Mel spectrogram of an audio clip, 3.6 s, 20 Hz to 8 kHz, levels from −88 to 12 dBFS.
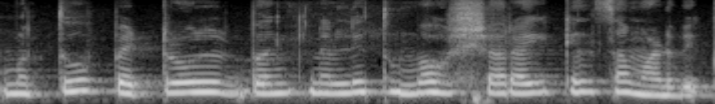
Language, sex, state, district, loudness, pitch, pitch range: Kannada, female, Karnataka, Belgaum, -14 LUFS, 255 Hz, 240-270 Hz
